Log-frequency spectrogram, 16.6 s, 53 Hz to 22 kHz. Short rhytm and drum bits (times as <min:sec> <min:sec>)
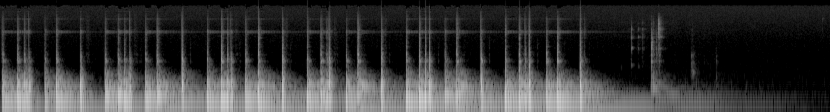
0:00.0 0:12.0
